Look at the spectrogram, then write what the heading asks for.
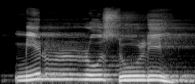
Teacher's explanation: idgham bila guna hanya masuk tanpa mendengung, tanpa ditekan lama-lama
